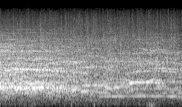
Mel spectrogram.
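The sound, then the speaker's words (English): An audience in Denver, Colorado claps steadily throughout, a dense, even wash of many hands with faint crowd voices mixed in, holding at a fairly loud, constant level for a few seconds. “Don't clap too hard.”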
